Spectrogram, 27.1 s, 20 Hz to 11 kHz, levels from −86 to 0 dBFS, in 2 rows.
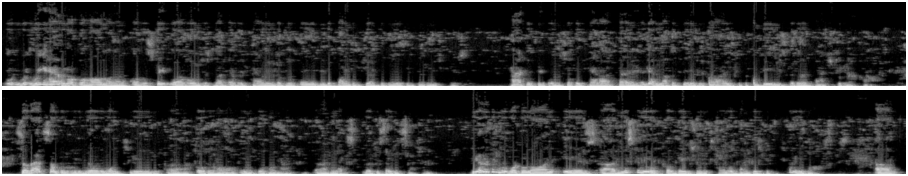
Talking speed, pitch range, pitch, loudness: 165 wpm, 115-155 Hz, 130 Hz, -16 LUFS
